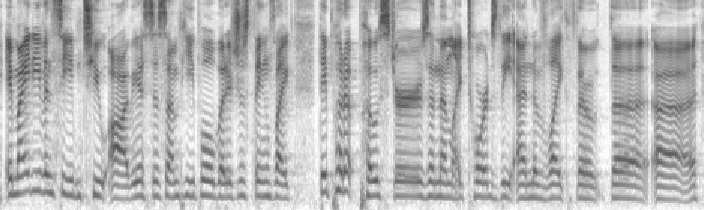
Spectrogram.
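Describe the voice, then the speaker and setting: A woman's voice: mid-range voice, moderate pace. A young adult woman hosting a podcast in casual chat, talking loosely with lots of fillers and frequent laughs. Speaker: podcast host.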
